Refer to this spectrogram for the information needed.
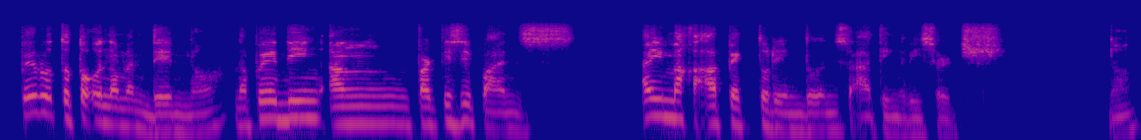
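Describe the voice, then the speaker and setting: A man's voice: mid-range voice, a little mellow, husky, no room sound, muffled recording. A man giving an online graduate class lecture, explaining patiently and constantly checking in with his students through tag questions. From Philippines. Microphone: computer mic in a video call.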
